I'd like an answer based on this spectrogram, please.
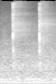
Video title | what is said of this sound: Acrylic Application: | if you get that tapping noise that means it's dry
